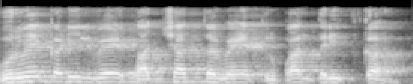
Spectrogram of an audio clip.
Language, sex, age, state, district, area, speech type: Marathi, male, 45-60, Maharashtra, Wardha, urban, read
